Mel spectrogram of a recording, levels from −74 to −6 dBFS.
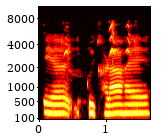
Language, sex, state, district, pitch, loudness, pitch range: Hindi, female, Uttar Pradesh, Budaun, 210 Hz, -17 LUFS, 200-215 Hz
